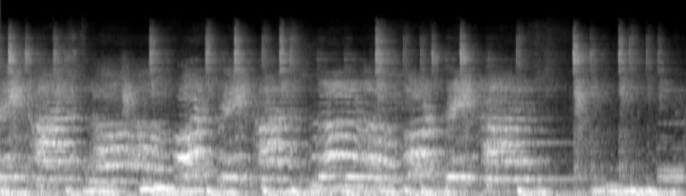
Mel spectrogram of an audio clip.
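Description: A children's choir sings with instrumental accompaniment, which keeps a steady low line under the voices.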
